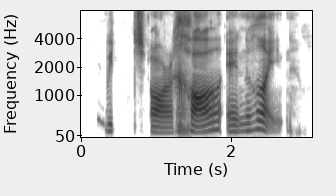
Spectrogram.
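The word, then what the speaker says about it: خ: So kha and ghain, the point of pronunciation, the sound of kha and ghain comes out from the top of our throat.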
